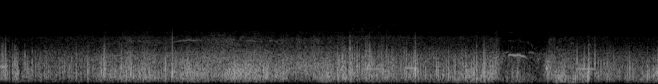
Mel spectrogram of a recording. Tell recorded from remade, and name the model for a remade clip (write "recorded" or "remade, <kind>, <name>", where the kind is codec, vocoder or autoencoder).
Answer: recorded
